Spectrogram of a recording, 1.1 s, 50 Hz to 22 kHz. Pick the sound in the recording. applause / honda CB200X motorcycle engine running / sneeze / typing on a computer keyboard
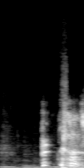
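sneeze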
